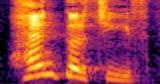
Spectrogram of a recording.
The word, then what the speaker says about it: handkerchief: इसमें D silent होता है, उसकी आवाज नहीं आती, हैंकरचीफ।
